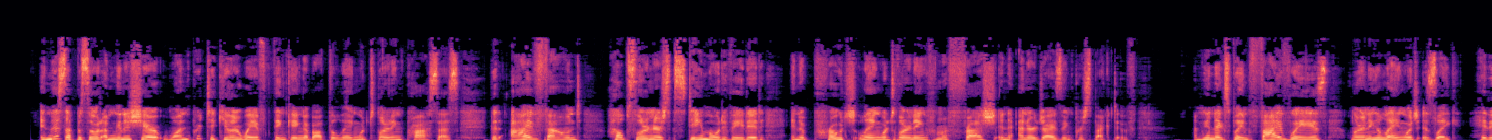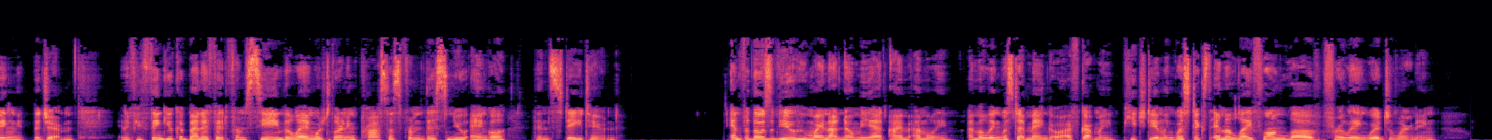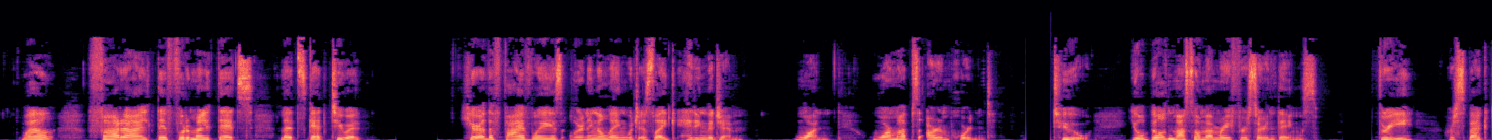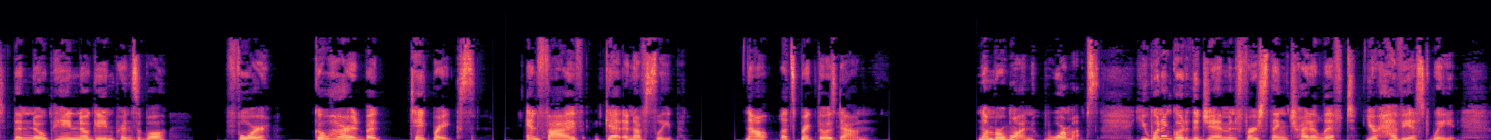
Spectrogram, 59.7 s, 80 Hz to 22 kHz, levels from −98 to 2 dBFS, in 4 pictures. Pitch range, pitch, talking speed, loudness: 180-250 Hz, 205 Hz, 175 wpm, -20 LUFS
